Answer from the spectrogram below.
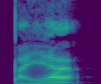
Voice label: "paya", Apatani; [pajaɁ] v. attack; quarrel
